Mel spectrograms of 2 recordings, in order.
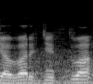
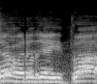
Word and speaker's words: वर्जयित्वा: जी प्रत्यांत धातुम प्रत्ययम प्रत्यांतम च वर्जित दो य नहीं भाई, य बोलो तो, या वो आवाज थोड़ी निकाल करके या तो क्या बोल तो पा रहे हो दो य, तो क्यों फिर उधर अशुद्ध उच्चारण कर रहे हो?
